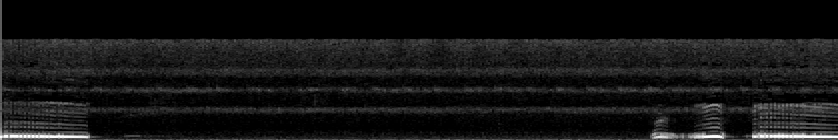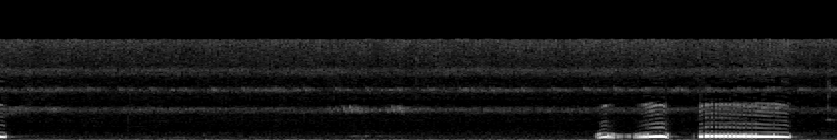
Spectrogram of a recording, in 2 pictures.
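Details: Repeated coos of a spotted dove. After the tail of one coo, two complete phrases follow about four seconds apart, each a brief rising coo leading into a drawn-out, gently falling coo.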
